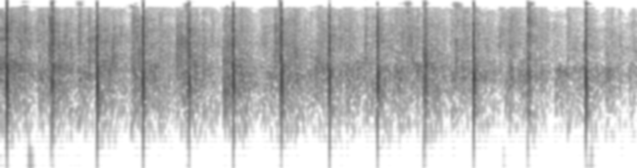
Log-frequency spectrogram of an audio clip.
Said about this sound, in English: First, I'm gonna applaud you. You can all join me if you want to, but I just say thank you.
